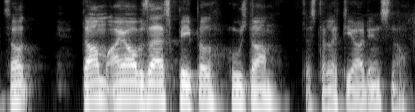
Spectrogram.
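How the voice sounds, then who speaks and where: A man hosting a podcast, asking casual, halting questions. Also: mid-range voice, a little mellow. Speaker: podcast host. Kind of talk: podcast interview.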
